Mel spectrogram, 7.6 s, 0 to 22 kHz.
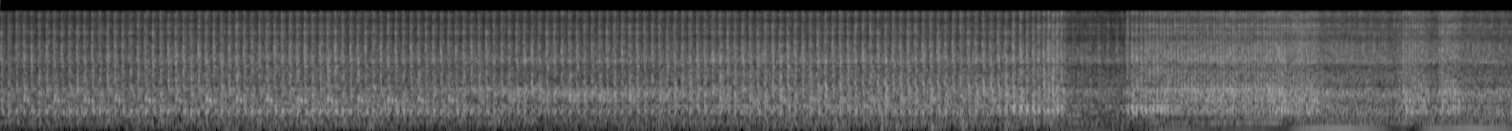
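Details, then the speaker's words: Stock Mitsubishi Canter 110 PS diesel after setting valves and nozzles and raising governor rpm, no AC idle-up vacuum: steady even clatter at a slightly high idle, then clean blips. Runs smooth, not harsh. "kalau ini enggak ada vakum untuk Idul up di AC jadi ini rpm-nya agak besar"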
